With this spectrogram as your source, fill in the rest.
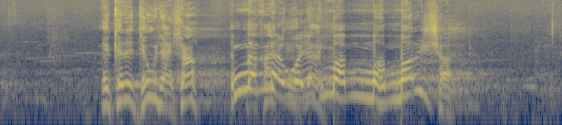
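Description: An older man speaks animatedly through a microphone.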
